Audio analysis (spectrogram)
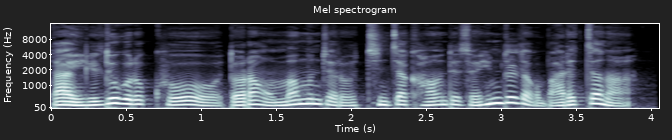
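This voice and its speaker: A tired young husband, voiced by a woman reading a story aloud, caught between wife and mother. He speaks a bit lower and softer, defensive and soothing. He never raises his voice much. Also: expressive, a little fast. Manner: defensive, placating and low-key. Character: evasive, weary young husband caught in the middle. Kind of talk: storytelling with acted dialogue.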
